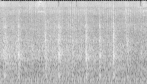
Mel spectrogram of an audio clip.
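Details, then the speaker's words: Sears Suburban garden tractor, fourth transaxle failure this year, after moving firewood: steady idle with a repeating knock, several sharp taps per second; chain slap ruled out, failing transaxle. Knocking. "you guys hear that yeah what's this sears transmission number four for this year so i thought originally it might have been a chain slapping or something"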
